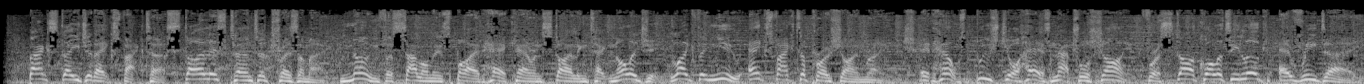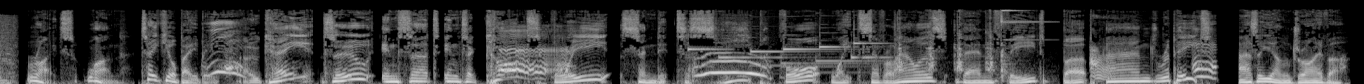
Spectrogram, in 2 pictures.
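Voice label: English, British, male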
